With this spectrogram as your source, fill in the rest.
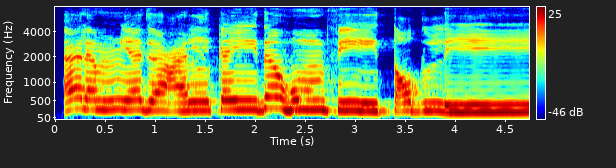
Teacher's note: মিম সাকিন ইজহারে খাস, ইয়াজ জিম কলকলার হরফ ধাক্কা দিয়ে পড়তে হবে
